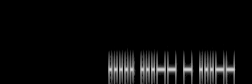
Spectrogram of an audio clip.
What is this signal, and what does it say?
Morse code, heard as a keyed tone, about 44 wpm, 700 Hz. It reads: 53T3
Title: Common Cut Numbers - 4-Digit 45wpm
